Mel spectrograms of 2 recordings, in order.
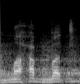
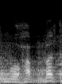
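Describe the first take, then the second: First: Careful "ma" opening in محبت; correct vowel. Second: First syllable "mu" in محبت; wrong vowel. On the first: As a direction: say محبت as "mahabbat". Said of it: "میم پہ زبر ہے". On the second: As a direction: say محبت as "muhabbat". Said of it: "لفظ محبت نہیں ہے". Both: Shown as a demonstration.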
